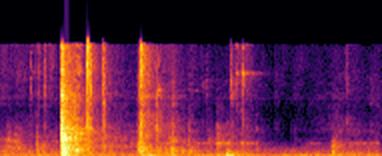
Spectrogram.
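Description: A sharp knock about half a second in, followed by two lighter knocks about half a second apart.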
